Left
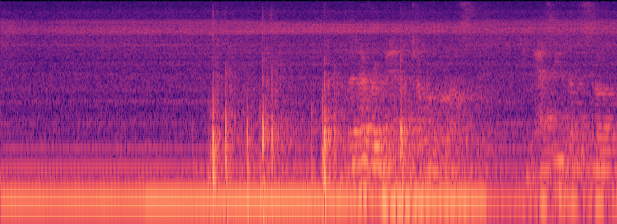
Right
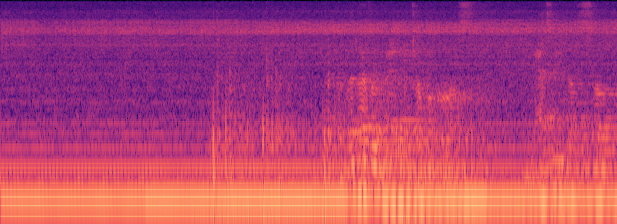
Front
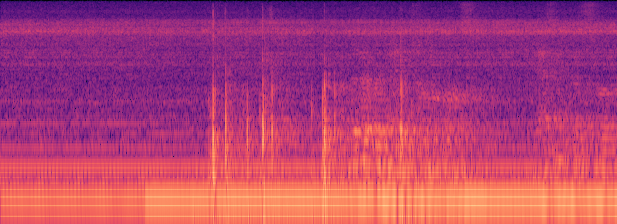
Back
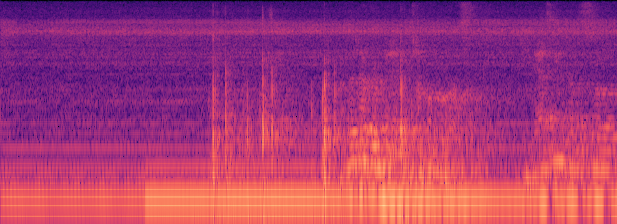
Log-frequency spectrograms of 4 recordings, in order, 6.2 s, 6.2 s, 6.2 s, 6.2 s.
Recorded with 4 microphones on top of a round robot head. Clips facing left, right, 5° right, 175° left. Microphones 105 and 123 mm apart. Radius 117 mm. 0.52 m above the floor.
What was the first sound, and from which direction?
Footsteps, 45° left.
